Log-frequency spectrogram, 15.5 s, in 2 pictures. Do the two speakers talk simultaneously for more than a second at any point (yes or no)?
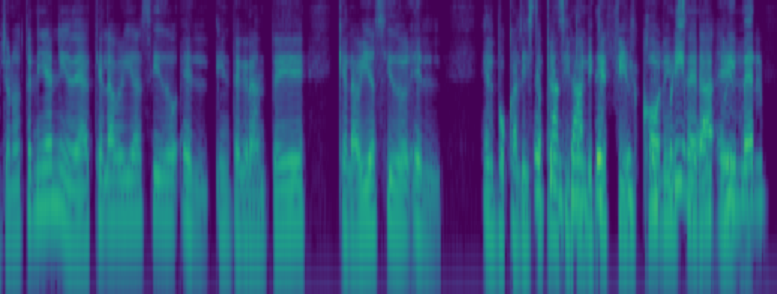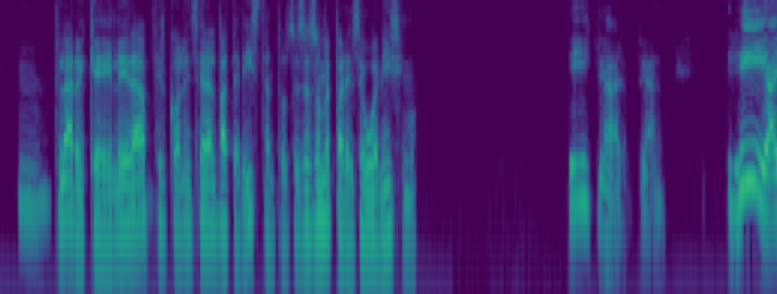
yes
